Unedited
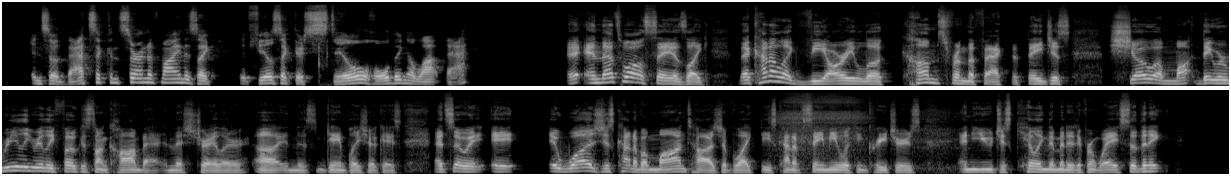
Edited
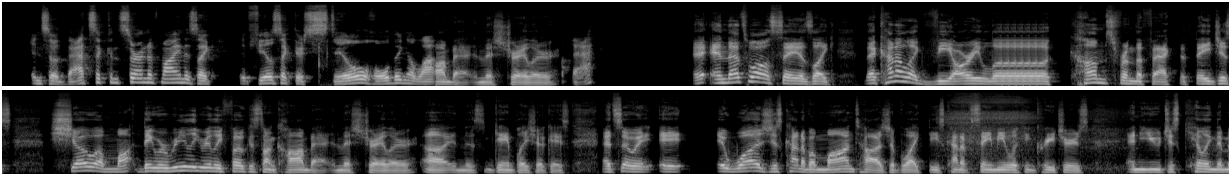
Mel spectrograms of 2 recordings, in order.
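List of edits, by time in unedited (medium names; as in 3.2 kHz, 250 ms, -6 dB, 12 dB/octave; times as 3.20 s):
8.67 s: stutter 0.07 s, 7 plays
13.51–14.77 s: copy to 4.34 s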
